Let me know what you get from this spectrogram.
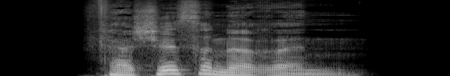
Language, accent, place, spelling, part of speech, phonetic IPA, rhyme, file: German, Germany, Berlin, verschisseneren, adjective, [fɛɐ̯ˈʃɪsənəʁən], -ɪsənəʁən, De-verschisseneren.ogg
- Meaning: inflection of verschissen: 1. strong genitive masculine/neuter singular comparative degree 2. weak/mixed genitive/dative all-gender singular comparative degree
